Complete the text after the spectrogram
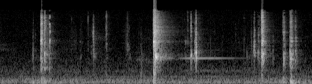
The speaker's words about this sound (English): Then he fastens metal ID bands around the bird's legs. They'll allow researchers to identify the falcons if they're spotted months or years from now. You're going to hear a couple of clicks. The bird isn't being hurt. It's just the rivet gun.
